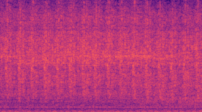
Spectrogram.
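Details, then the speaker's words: Chevy Tahoe idling cold after an oil change and spraying out the bottom end: fast, even rattling ticks over a low idle rumble. Owner suspects lifter tapping or rods, with the bottom end worn by water-oil contamination. A head gasket sealer appears to be holding. "The truck now, since I changed the oil and tried to spray out the bottom end some, is now making a lot of noise. Lifter tapping, could be rods, I don't know. It's making a lot of noise in the engine, a lot of rattling."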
